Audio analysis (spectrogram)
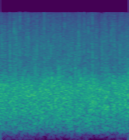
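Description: Steady, dense applause from a studio audience on a comedy talk show, filling the whole stretch at an even level with no voices on top.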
